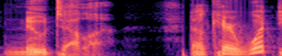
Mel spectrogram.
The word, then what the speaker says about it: Nutella: Another revealed, you know, that it's pronounced Nutella, like N-E-W, Nutella.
